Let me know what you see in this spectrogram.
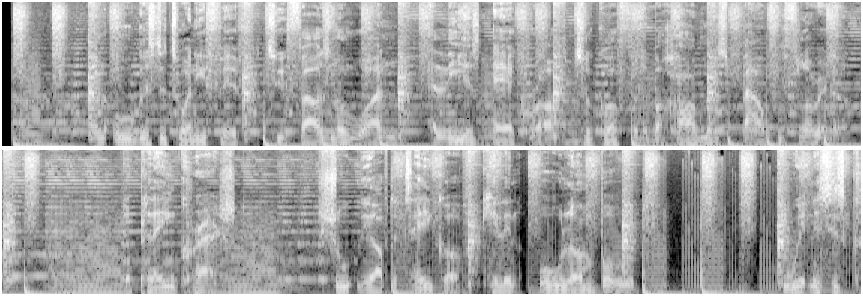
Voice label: Narration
